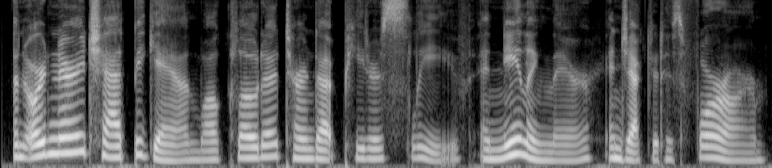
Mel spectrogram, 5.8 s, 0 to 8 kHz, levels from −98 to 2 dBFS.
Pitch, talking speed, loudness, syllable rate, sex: 185 Hz, 175 wpm, -19 LUFS, 5.5 syllables/s, female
